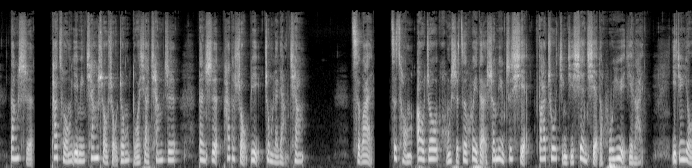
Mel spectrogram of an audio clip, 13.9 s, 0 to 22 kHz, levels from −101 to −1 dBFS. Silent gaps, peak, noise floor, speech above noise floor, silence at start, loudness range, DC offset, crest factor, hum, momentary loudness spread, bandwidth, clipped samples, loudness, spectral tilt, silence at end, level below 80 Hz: 0.69-1.00 s, 7.48-7.79 s; -6 dBFS; -71 dBFS; 51 dB; 0.2 s; 4 LU; under 0.1%; 16 dB; none; 9 LU; 17 kHz; under 0.1%; -20 LUFS; -3.5 dB/octave; 0 s; -36 dBFS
